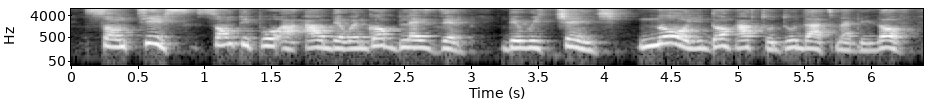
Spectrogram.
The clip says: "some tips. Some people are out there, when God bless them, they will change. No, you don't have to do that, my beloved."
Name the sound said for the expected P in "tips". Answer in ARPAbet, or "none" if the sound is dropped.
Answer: F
